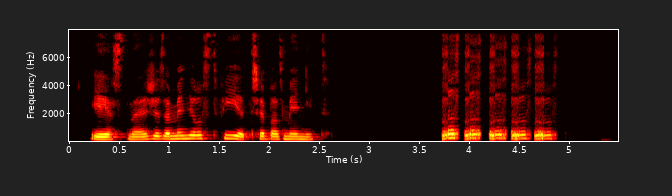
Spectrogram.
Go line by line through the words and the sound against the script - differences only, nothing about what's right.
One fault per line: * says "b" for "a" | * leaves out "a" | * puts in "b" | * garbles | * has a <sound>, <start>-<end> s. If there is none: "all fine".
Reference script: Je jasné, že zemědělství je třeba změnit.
* has a laugh, 3.7-4.9 s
